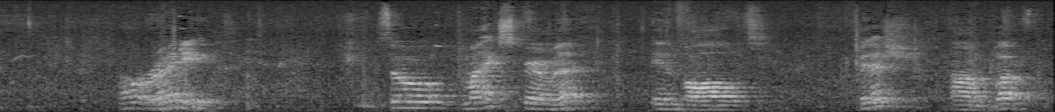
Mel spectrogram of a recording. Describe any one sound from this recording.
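A second young man speaks steadily into a microphone.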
